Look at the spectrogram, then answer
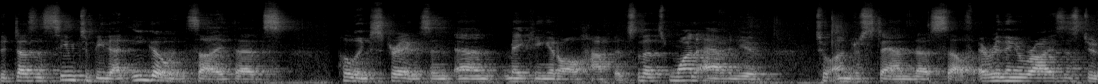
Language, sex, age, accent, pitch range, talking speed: English, female, 50-69, American, 130-165 Hz, 155 wpm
